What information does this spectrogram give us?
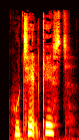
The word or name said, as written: hotelgæst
